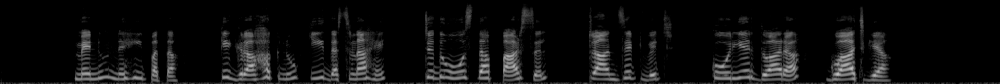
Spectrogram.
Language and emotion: Punjabi, fearful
